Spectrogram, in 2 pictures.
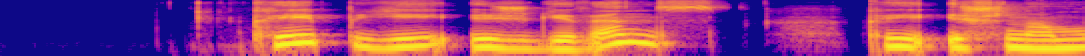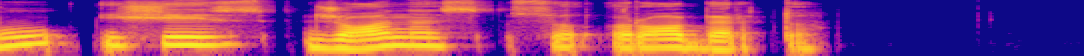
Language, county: Lithuanian, Vilnius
